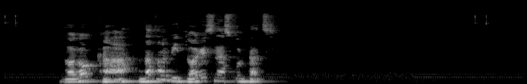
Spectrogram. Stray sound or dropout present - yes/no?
no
